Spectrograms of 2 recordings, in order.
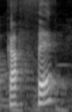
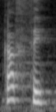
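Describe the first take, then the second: First: The final E vowel is open. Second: The final E vowel is closed. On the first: This is the Portuguese pronunciation. "em português a gente vai abrir o E" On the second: This is the French pronunciation. "e em francês"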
